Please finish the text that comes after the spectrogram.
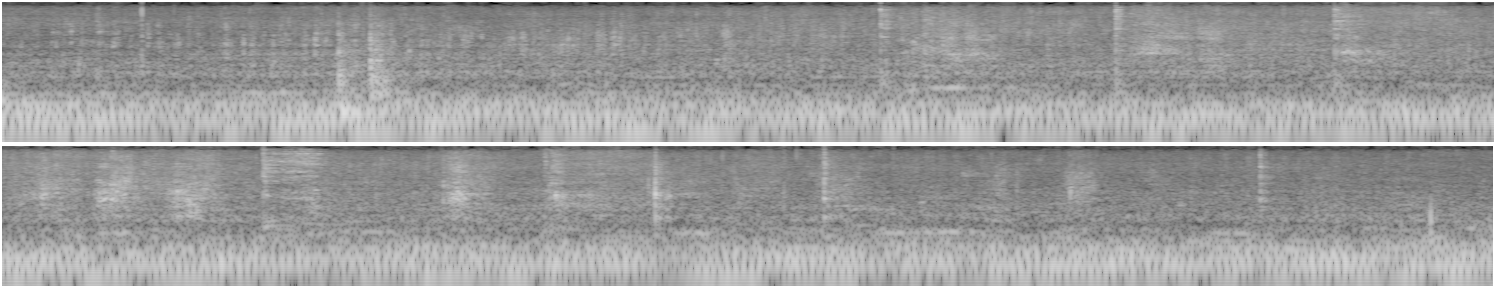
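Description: Tomatoes tip into onions frying in oil for a fish curry, bringing a loud, continuous sizzle with repeated scraping and clatter of a spoon stirring the pan, steady for the whole stretch and free of talk.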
